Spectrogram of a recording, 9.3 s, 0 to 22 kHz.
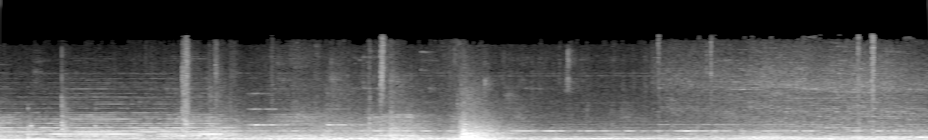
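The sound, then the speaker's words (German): A Berlin U-Bahn train on line U8 rumbles steadily through an underground tunnel beneath the Spree and Alexanderplatz, heading north toward Berlin-Mitte, a dense continuous roar with tonal whines and squeals from the wheels and a brief louder surge midway, no voices. “Am Cottbusser Tor nehmen wir die U-Bahn, die Linie U8 und fahren unter der Spree und dem Alexanderplatz entlang nach Norden, Richtung Berlin-Mitte.”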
